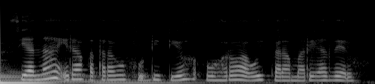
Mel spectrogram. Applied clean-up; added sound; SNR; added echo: none; Bowed string instrument; 1 dB; none.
